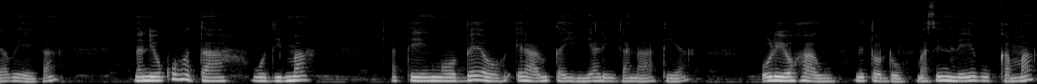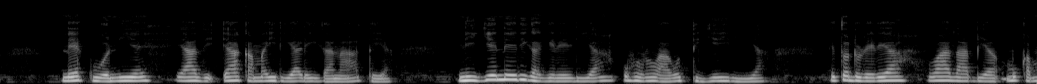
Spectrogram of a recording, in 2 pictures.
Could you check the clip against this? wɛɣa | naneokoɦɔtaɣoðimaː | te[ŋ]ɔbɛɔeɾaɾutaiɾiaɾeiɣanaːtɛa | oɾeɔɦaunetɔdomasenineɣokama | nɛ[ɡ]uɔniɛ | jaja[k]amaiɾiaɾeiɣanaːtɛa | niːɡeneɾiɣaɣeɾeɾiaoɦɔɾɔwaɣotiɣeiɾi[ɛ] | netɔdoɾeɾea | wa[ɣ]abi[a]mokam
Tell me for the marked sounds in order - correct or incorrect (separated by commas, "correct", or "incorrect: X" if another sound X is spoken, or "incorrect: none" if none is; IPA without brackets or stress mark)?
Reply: correct, incorrect: k, correct, incorrect: a, incorrect: ð, correct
